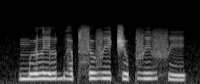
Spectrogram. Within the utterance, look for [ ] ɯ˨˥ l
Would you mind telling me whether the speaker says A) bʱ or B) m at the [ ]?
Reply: B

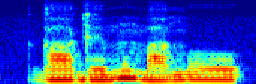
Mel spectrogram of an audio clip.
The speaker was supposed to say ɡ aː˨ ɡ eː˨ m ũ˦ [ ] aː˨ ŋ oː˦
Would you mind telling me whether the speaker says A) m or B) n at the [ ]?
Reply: A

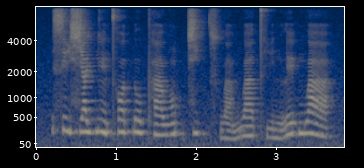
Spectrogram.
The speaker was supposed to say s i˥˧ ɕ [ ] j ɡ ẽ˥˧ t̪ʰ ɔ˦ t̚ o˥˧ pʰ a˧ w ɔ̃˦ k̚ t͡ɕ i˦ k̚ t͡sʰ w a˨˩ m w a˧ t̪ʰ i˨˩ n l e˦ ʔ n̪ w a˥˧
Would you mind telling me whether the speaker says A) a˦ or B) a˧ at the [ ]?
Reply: A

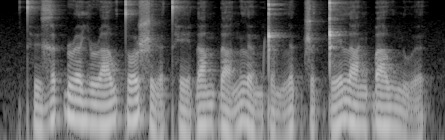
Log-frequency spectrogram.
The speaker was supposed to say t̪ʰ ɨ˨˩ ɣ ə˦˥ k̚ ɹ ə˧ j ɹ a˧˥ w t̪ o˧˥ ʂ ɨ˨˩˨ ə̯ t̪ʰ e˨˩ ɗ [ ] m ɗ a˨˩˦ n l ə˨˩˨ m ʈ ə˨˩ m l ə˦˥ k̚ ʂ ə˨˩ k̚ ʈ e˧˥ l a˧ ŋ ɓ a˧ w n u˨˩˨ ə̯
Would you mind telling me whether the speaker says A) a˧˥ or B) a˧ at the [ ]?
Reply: B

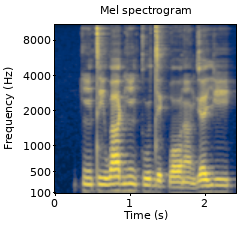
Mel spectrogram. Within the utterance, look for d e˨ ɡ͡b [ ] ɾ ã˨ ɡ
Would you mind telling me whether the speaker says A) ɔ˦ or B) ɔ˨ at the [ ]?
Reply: B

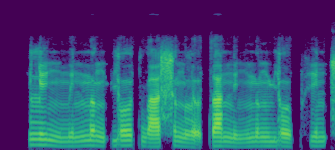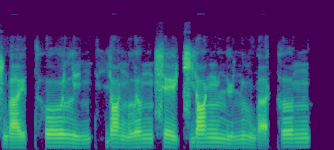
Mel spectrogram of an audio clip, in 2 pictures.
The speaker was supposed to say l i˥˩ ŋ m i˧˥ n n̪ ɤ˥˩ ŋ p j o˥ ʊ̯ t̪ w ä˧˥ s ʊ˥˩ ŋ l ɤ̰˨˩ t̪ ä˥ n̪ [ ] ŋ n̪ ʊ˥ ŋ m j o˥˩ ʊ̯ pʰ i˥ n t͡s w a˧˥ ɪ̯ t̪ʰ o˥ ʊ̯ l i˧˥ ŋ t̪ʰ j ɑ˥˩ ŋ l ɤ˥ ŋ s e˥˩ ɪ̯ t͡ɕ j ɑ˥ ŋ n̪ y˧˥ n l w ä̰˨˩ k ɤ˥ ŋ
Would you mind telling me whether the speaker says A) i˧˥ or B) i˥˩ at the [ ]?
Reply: A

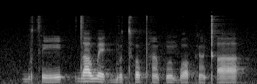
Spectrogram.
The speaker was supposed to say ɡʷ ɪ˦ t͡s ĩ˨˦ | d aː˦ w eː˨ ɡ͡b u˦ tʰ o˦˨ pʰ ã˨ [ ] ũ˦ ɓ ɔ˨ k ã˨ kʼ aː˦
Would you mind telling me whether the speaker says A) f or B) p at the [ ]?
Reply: B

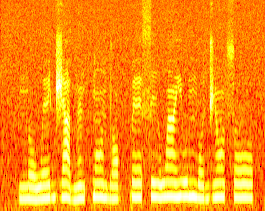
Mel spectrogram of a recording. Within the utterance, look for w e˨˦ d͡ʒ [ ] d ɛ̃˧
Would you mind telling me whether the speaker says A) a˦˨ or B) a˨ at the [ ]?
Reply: A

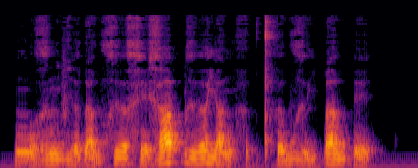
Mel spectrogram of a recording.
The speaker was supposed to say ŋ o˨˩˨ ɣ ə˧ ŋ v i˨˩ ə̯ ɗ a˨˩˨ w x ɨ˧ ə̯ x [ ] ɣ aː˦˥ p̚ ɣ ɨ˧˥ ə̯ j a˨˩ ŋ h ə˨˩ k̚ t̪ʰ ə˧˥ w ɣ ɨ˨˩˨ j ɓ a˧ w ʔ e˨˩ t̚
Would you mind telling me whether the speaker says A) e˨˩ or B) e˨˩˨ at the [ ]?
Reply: A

